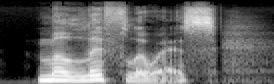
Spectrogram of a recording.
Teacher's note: which sounds like the me in metal or Melon next is LIF which rhymes with stiff and is stressed then comes Lou which sounds like the L in blue finally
